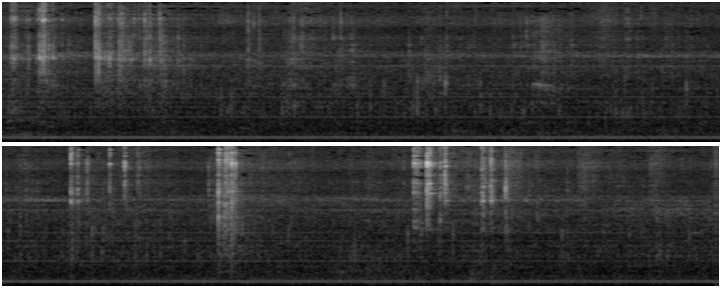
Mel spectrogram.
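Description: A metal ladle clinking against a metal pot and clam shells as it stirs and scoops clam soup: a few scattered short clinks, with a small cluster near the end, over a steady low hum.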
